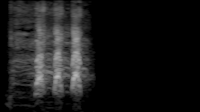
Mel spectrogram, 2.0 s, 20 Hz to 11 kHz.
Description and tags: Awkward Laugh 01
Bizarre, Laughing, File, Comic, Funny, Laugh, Laughter, Awkward, Human, Dry, Animation, Humour, 1, Wave, 01, Joy, Humorous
